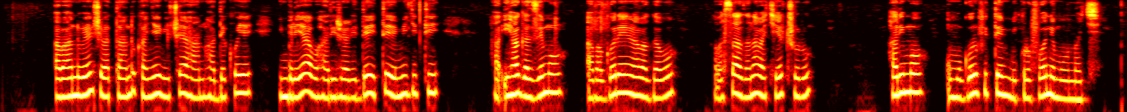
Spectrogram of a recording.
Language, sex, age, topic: Kinyarwanda, female, 18-24, government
